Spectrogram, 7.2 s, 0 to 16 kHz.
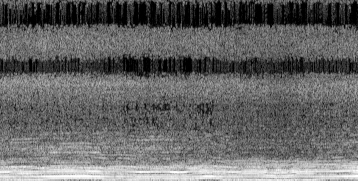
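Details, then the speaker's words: Stihl 024 chainsaw after carb tuning and a makeshift aftermarket air filter, cutting firewood at high revs: steady high whine dips slightly as the bar loads and recovers cleanly, no misfire; healthy. "It sounds pretty good up high to me. Didn't sound like it was missing a whole lot."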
